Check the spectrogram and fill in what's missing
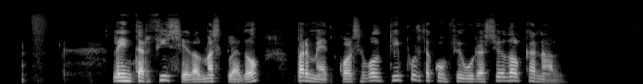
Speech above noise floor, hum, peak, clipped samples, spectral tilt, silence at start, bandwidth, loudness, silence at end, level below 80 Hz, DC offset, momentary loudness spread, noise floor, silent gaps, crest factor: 58 dB; none; 0 dBFS; under 0.1%; -5 dB/octave; 0.35 s; 11.5 kHz; -22 LUFS; 0.85 s; -72 dBFS; under 0.1%; 10 LU; -79 dBFS; none; 22 dB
